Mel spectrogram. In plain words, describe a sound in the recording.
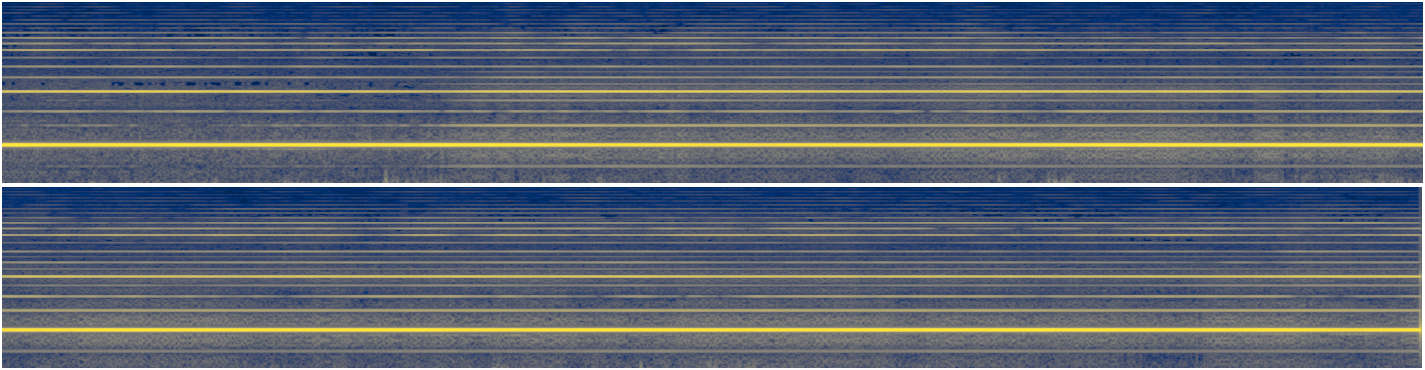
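An electronic outdoor warning siren sounds a steady tone with a hiss.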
